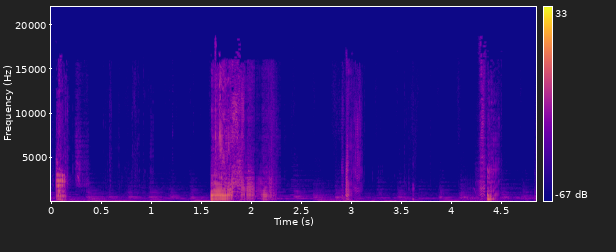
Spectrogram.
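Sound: fart putty squelching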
